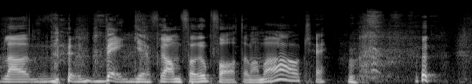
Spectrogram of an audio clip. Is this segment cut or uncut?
uncut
